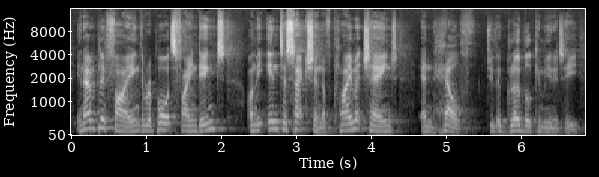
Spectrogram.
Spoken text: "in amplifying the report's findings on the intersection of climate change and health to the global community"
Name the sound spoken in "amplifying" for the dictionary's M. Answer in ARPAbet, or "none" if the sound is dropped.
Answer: M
